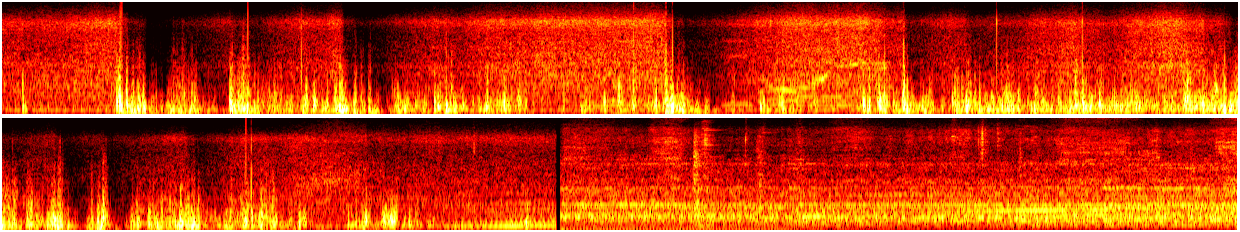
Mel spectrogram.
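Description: Swollen flood river rushing, with wind gusting hard on the microphone in irregular buffets. About nine seconds in, this cuts off suddenly and gives way to a steadier engine hum heard from inside a heavy-equipment cab.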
